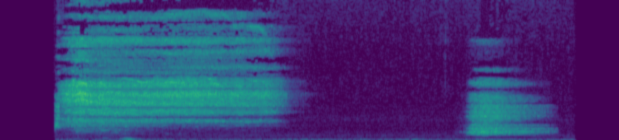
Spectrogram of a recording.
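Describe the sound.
A deep breath drawn in through the nose for about two seconds as a long, airy hiss, then after a quiet pause a shorter, brighter breath pushed out through the mouth.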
